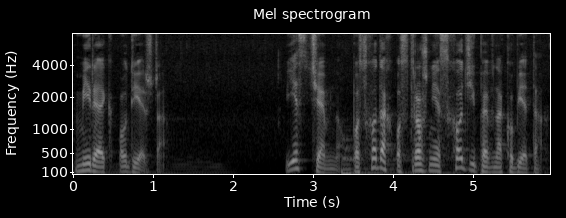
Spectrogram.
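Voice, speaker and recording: A man's voice: lowish voice, sing-song, a little slow, darkish tone. A man reading scripted present-tense narration for an audio drama.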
